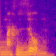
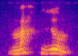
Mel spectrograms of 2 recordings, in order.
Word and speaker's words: Makhzum: Sebab dia daripada Bani Makhzum. Dia Bani Makhzum. Dia Quraisy juga, tapi bukan Bani Hashim, Bani Al-Muttalib, bukan. Ya, dia daripada Bani Makhzum. Makhzum.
